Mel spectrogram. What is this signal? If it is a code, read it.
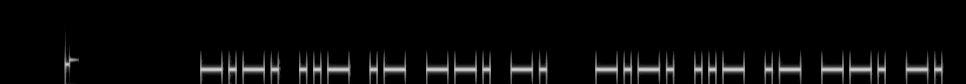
Morse code, heard as a keyed tone, about 17 wpm, 700 Hz. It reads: CUAGN CUAGN
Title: Abbreviations Repeated 3x - 17wpm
